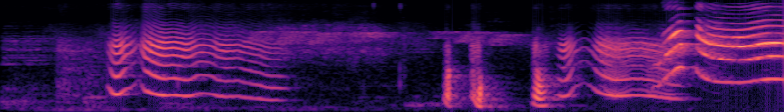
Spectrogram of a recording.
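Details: Talking pet parrot, taught mummy and papa, produces a long, bending, nasal call, then a stretch of clicks and choppy syllables, ending in a rapid run of rising squawky, word-like notes indoors.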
